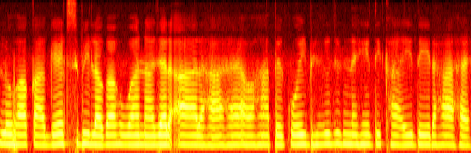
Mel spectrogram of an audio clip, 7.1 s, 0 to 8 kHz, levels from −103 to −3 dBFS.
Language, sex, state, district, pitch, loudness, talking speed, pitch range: Hindi, female, Bihar, Purnia, 185 Hz, -21 LUFS, 160 wpm, 180-190 Hz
